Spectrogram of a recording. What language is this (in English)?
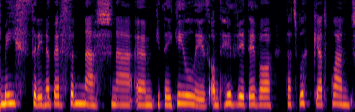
Welsh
